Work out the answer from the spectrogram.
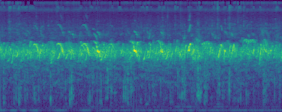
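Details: Crowded one-day-old chicks at a poultry farm give a constant shrill peeping, overlapping high cheeps forming a steady wall of sound with low machine hum beneath.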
